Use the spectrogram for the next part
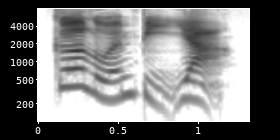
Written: gelunbiya

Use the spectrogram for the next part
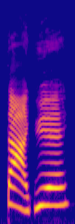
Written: dayue

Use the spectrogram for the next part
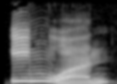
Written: yingwen

